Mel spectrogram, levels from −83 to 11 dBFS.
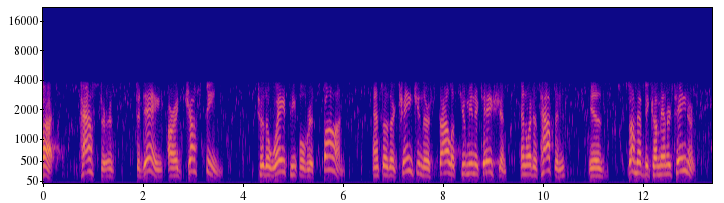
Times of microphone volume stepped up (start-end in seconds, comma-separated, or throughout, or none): none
